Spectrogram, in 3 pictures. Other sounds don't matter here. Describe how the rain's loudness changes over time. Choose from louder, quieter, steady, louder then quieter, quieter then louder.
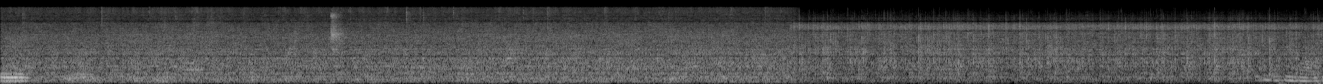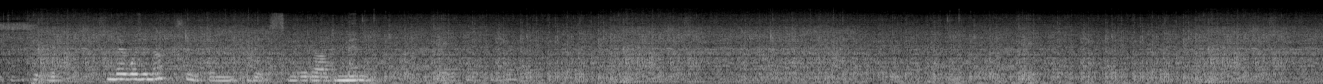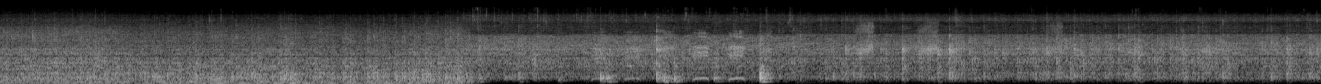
steady.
